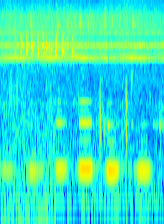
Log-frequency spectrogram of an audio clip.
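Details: Carolina ground crickets, bush katydids and tree crickets in late August blend into a continuous, shimmering high-pitched trilling, while a musician plays along with short low instrument tones about every half second.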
